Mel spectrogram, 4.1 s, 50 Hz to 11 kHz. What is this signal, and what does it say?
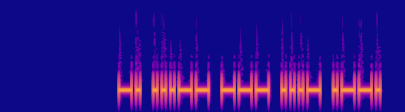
Morse code, heard as a keyed tone, about 28 wpm, 700 Hz. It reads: N3OVP
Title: USA Call Signs - 5 Characters - 2x Character Spacing - 28wpm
